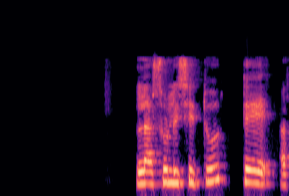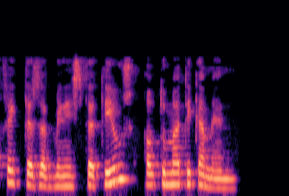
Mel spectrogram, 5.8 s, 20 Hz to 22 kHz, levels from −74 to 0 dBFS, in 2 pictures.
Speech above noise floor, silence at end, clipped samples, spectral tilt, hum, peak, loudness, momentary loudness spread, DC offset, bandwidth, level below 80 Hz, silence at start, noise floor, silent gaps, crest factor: over 76 dB; 0.55 s; under 0.1%; -4 dB/octave; none; 0 dBFS; -15 LUFS; 5 LU; under 0.1%; 8 kHz; -56 dBFS; 1.35 s; under -90 dBFS; none; 16 dB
